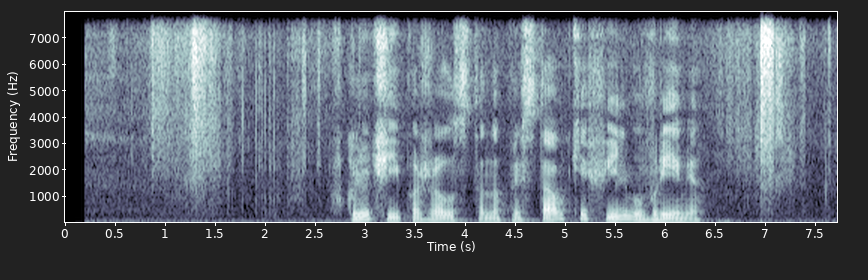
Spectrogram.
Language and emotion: Russian, neutral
